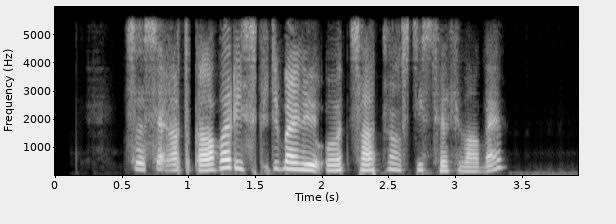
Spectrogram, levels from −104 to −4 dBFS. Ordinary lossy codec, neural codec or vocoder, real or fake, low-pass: none; codec, 16 kHz in and 24 kHz out, 0.6 kbps, FireRedTTS-2 codec; fake; 5.4 kHz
